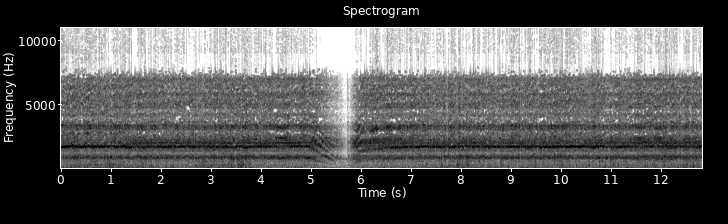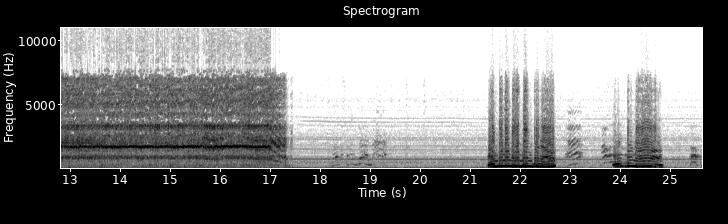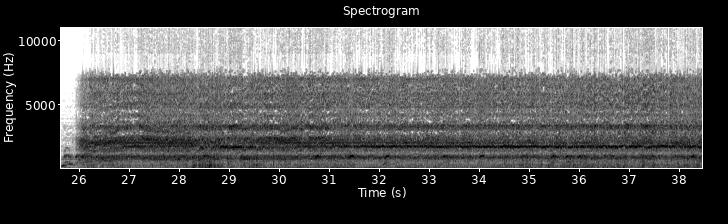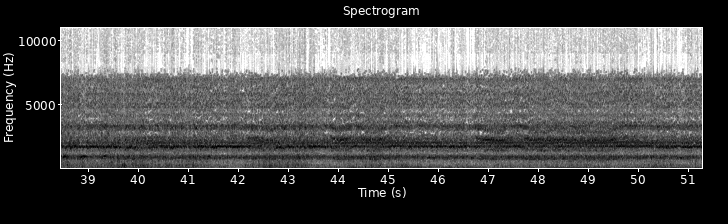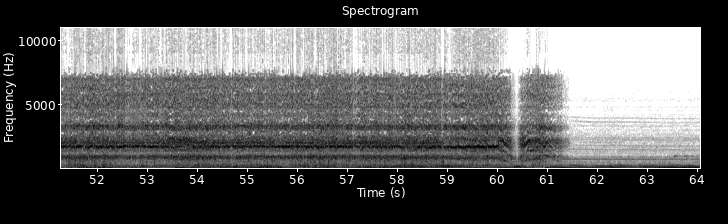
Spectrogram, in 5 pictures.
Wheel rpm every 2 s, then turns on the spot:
230, 230, 170, 200, 230, 230, 230, 230, 150, 0, 0, 0, 0, 180, 220, 230, 240, 230, 230, 230, 230, 230, 220, 230, 220, 230, 230, 230, 230, 220, 80, 0.
none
